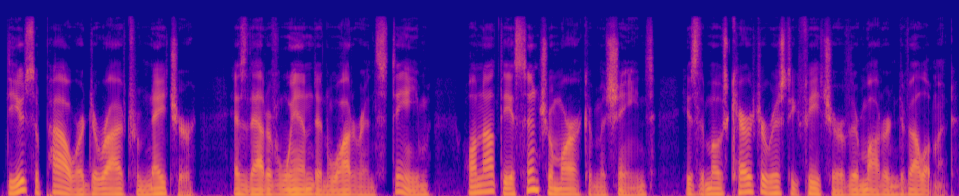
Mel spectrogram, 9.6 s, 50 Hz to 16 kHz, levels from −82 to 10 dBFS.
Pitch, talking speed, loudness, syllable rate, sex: 95 Hz, 195 wpm, -18 LUFS, 6.2 syllables/s, male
